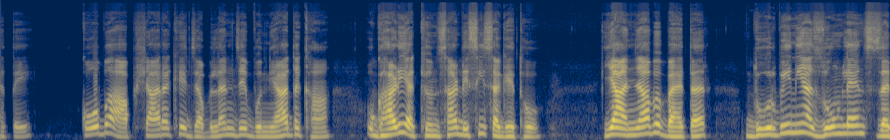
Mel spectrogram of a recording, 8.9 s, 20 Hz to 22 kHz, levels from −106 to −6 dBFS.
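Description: From 0.12 to 5.05 s the speech and background swell together by about 12 dB: automatic gain rising, as the gain control slowly boosted an input it judged too quiet.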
